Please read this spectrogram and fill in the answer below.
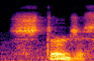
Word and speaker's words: Sturguess: especially from owner Sturguess. They spelled it without the U in there, but that's the. I'll answer to both. You'll answer to both. It's pronounced the same.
